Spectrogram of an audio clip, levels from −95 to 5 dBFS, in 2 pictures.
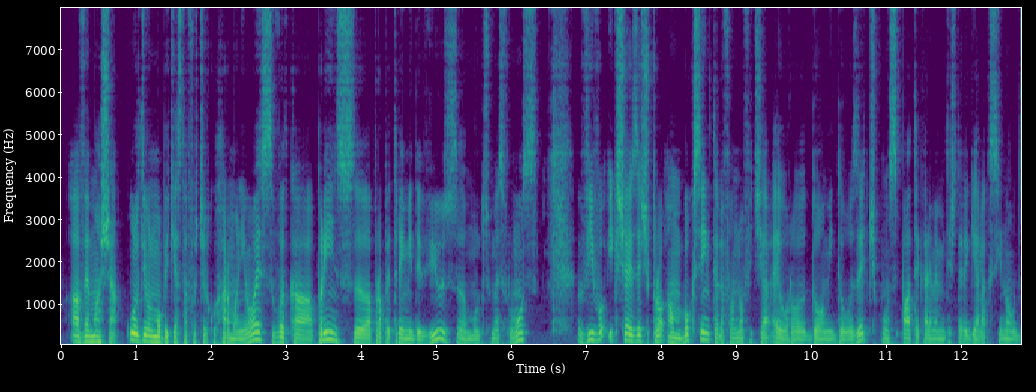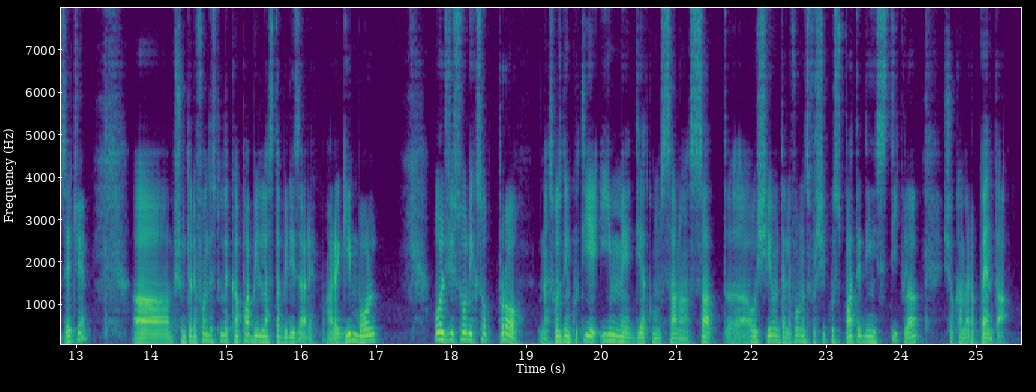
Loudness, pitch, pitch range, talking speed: -22 LUFS, 120 Hz, 100-145 Hz, 180 wpm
